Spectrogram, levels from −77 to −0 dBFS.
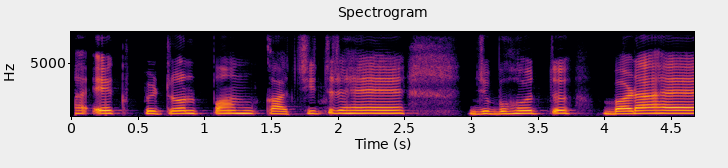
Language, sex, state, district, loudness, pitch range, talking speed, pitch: Hindi, female, Jharkhand, Palamu, -14 LUFS, 245-275 Hz, 140 wpm, 265 Hz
